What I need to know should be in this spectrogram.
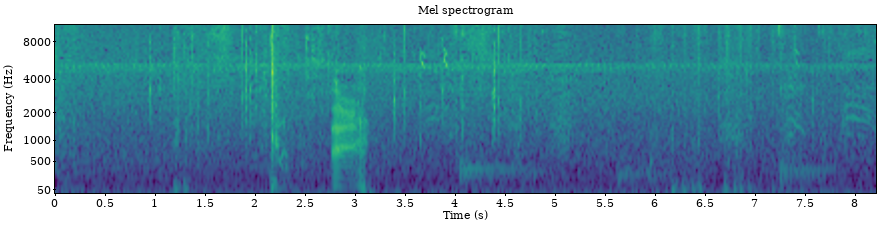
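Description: A bowstring creaks as a bow is drawn taut.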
